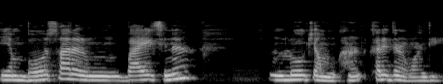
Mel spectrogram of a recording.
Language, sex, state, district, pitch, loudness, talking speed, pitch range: Garhwali, female, Uttarakhand, Tehri Garhwal, 205 Hz, -20 LUFS, 160 wpm, 190-215 Hz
